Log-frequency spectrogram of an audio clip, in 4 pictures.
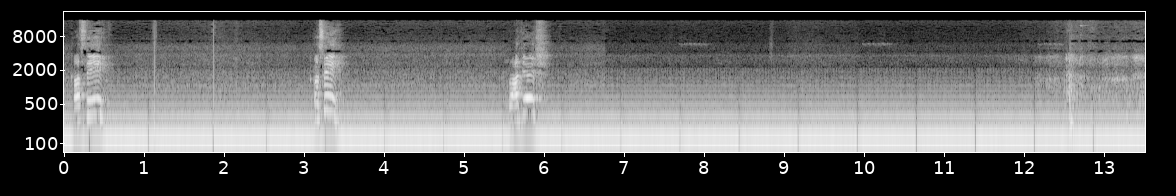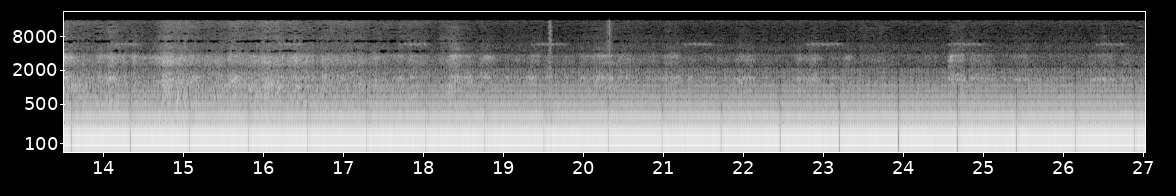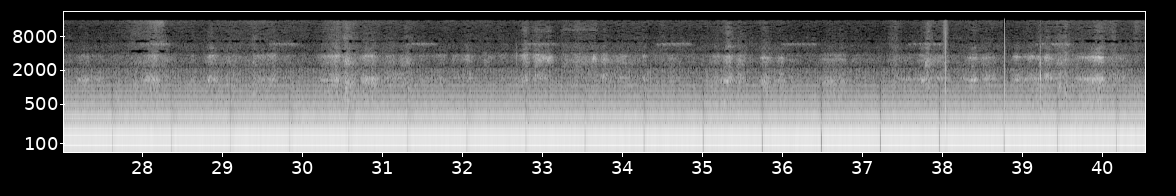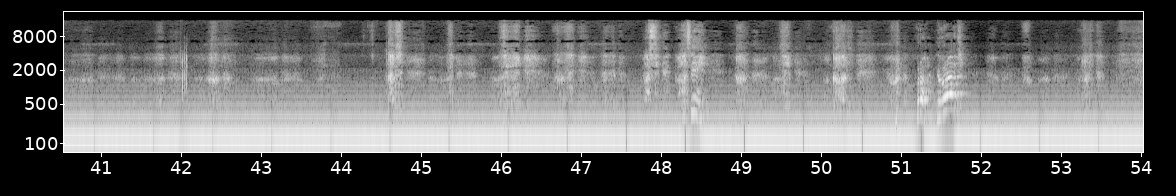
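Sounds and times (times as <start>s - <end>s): low droning hum: 0.0s - 54.0s.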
